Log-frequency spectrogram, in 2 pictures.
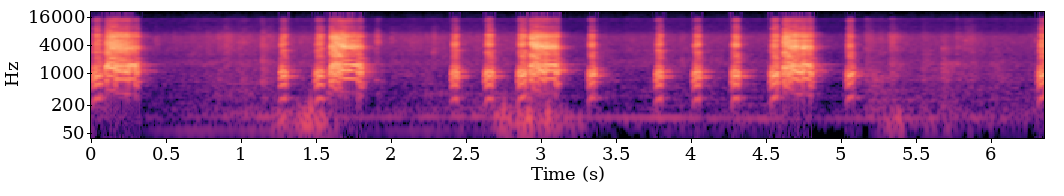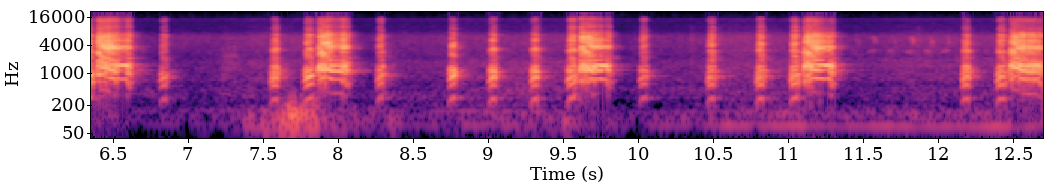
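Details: Hen cackling during egg-laying, long bursts of rapid short clucks and rough drawn-out squawks, with low thumps and a faint steady hum beneath.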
